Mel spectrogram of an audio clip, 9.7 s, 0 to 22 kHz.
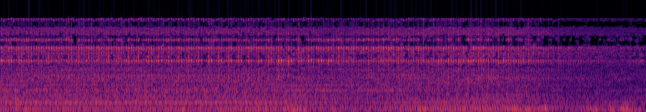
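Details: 2015 Ford Ranger 2.2 diesel idling with a steady, fast tapping of about 200 a minute over the usual diesel clatter. An abnormal engine tapping noise whose source needs closer checking.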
